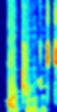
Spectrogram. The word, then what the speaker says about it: archaeologist: archaeologist طبعا السي اتش هنا بتنطق ك.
